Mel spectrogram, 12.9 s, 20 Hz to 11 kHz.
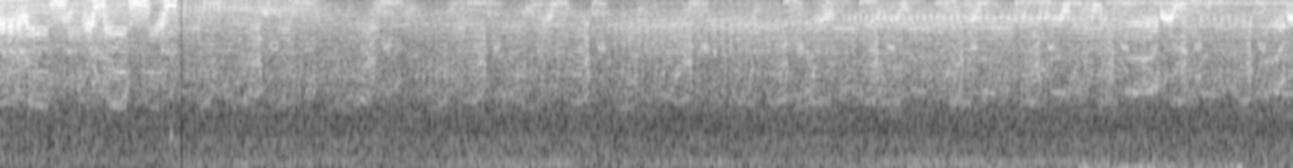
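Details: Summer cicadas on Hwangnyeongsan, Korea, recorded 1 August 2019 over city noise; a thick, pulsing high-pitched buzz of many insects with rapid stuttering bursts and a noticeable low traffic drone underneath.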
